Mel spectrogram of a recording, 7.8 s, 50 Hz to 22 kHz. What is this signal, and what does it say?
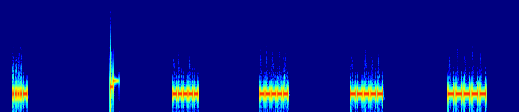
Morse code, heard as a keyed tone, about 52 wpm, spaced as for 9 wpm, 700 Hz. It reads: 4 0000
